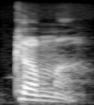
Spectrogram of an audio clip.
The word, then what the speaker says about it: cama: So, obrigada obrigada cama cama So, we're not hearing obrigada or cama. We're stressing this in the right place, and the A sound is more of an uh at the end.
